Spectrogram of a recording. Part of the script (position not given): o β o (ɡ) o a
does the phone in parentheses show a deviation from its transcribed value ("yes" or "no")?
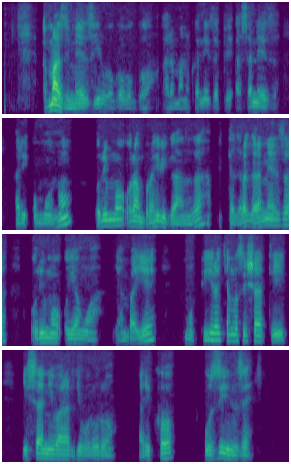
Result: no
